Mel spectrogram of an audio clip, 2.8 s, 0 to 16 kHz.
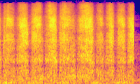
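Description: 60 grit sandpaper is worked back and forth along a dashboard in about eleven quick, even strokes. The scratchy rasping is close and regular, with no talk.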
